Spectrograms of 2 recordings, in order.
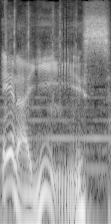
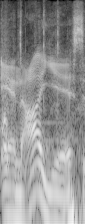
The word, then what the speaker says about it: Anais: according to the name's French origin, Anais, but it's occasionally pronounced according to the English phonics Anais instead, usually by Darwin and Granny JoJo in the earlier seasons.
